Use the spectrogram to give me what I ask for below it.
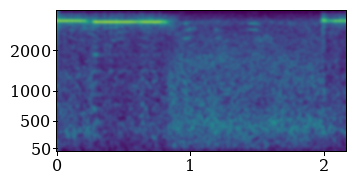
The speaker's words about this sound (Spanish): Esa alarma también se va a silenciar en un momento.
